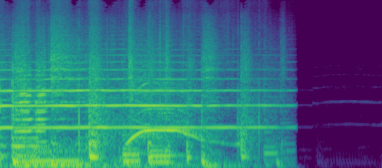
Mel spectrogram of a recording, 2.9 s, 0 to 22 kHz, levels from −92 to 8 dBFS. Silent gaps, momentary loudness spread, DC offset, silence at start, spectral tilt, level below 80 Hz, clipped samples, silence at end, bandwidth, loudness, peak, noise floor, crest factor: none; 13 LU; under 0.1%; 0 s; -3.5 dB/octave; -22 dBFS; 0.5%; 0.65 s; over 20 kHz; -8 LUFS; 0 dBFS; -72 dBFS; 10 dB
